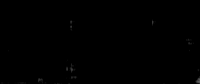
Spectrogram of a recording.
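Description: Faint computer mouse clicks, about three short clicks spread across two seconds, as gradient stops are picked and dragged in an image editor.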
